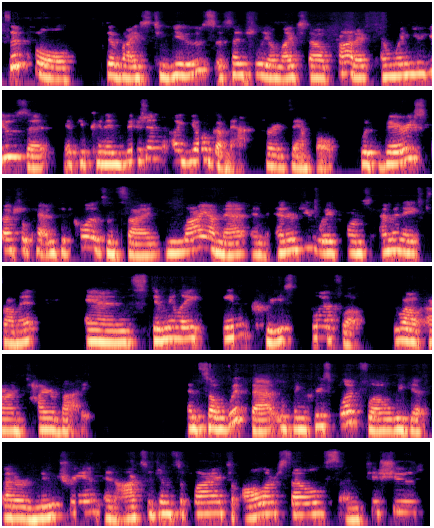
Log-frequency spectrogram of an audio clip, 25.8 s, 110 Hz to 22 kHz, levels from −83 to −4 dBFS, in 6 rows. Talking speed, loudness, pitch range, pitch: 160 wpm, -19 LUFS, 190-235 Hz, 210 Hz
